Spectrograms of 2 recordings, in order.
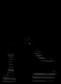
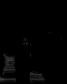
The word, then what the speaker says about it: Niarchos: It's like Stavros Niarchos I always say the name wrong. I say like Stavros Nachos Foundation, but like it's uh right there on North Ave, Charles You know, Station North.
